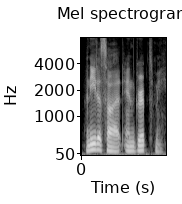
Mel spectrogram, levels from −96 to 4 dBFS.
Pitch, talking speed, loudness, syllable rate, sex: 120 Hz, 210 wpm, -17 LUFS, 5.6 syllables/s, male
